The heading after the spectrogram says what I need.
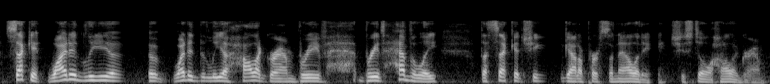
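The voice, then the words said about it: Thick accent. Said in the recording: “I can only apologize for my thick accent.”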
